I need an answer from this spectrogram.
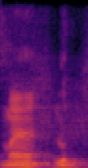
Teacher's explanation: bunyi asal tanwin nun itu berakhiran bunyi n yang jelas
